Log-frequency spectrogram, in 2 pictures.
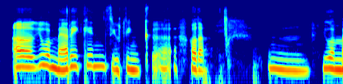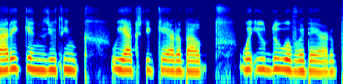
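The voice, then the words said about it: Russian accent impression. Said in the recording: “You guys want to hear my Russian accent? ... My Vladimir Putin. ... that is my Vladimir Putin.”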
